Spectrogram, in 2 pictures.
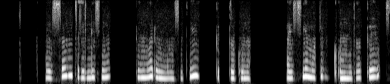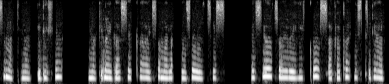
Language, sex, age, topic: Gamo, female, 25-35, government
